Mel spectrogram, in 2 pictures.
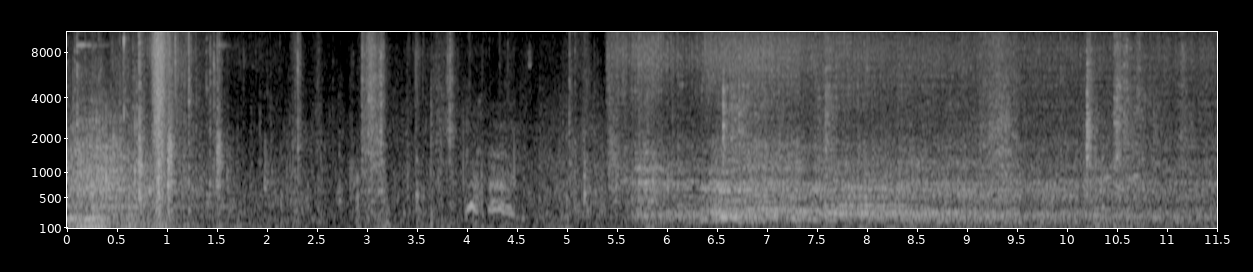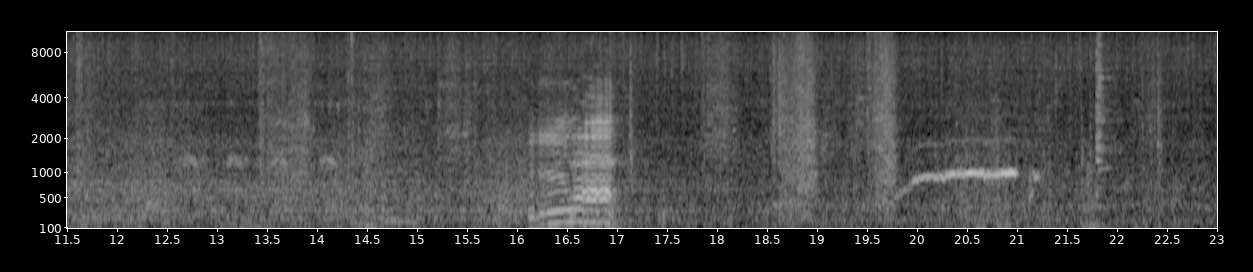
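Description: Bleating livestock: one bleat with a wavering, shaky pitch about sixteen seconds in and a shorter, higher call around twenty seconds, among scattered clicks and knocks.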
